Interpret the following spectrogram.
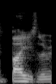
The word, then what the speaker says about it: Baszler: It is Baszler, isn't it? I'm pronouncing it right, yeah.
